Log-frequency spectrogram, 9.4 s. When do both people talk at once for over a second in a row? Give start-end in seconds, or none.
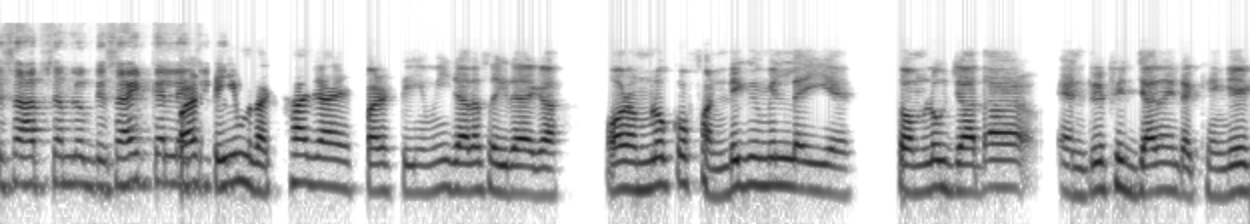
none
